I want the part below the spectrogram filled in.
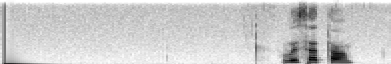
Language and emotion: Russian, neutral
